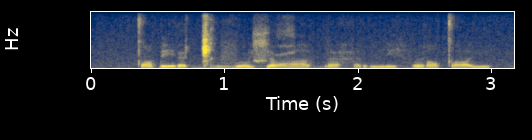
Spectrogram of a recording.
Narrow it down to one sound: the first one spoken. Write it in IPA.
tˤ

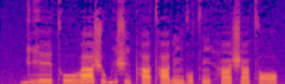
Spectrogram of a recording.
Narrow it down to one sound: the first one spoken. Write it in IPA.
ɡ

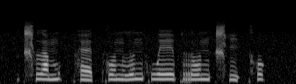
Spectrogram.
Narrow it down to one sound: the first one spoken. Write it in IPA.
t͡ɕʰ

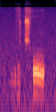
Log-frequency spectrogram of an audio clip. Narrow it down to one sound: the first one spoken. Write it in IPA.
b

